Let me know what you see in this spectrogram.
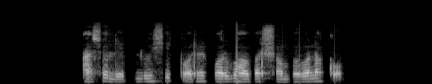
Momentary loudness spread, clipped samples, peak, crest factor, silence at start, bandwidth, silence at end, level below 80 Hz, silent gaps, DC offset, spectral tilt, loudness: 9 LU; under 0.1%; -6 dBFS; 20 dB; 0.85 s; 7.6 kHz; 0.9 s; -66 dBFS; 1.28-1.34 s, 2.09-2.14 s; under 0.1%; -4.5 dB/octave; -25 LUFS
